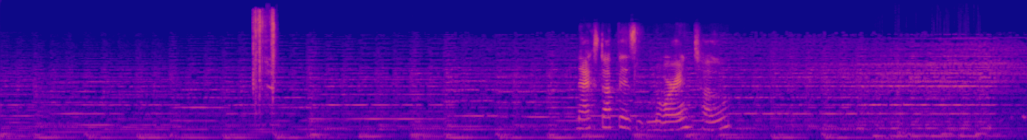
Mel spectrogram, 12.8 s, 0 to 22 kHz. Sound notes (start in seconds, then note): 3.1 camera shutter sound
